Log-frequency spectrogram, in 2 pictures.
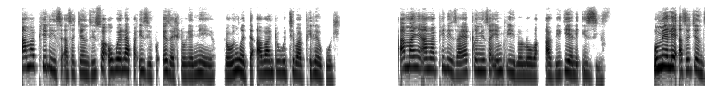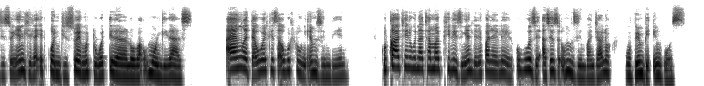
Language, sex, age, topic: North Ndebele, female, 25-35, health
